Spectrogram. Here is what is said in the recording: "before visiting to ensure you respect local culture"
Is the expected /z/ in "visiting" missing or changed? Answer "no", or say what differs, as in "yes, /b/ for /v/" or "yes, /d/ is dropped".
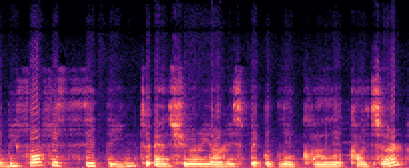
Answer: yes, /s/ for /z/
